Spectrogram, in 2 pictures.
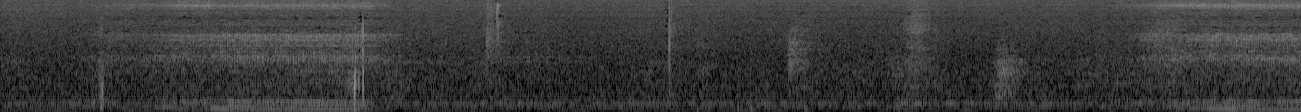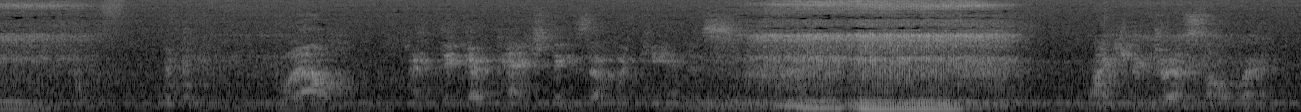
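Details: Dog snoring: soft, low snoring breaths with a faint tonal buzz, repeating every few seconds over quiet room noise.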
